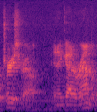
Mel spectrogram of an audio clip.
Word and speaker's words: traceroute: but the newer Linux traceroute is really good. So we're going to work from it today. It's not traceRT, it's spelled all the way out, traceroute.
